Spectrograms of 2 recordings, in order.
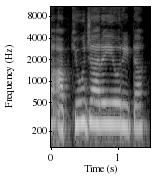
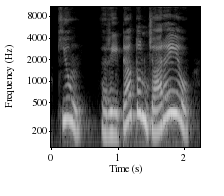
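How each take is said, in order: First: 'आप क्यों जा रही हो' in one level run; no break after 'क्यों', carry on to Rita; one continuous question. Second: 'क्यों', pause, then 'तुम जा रही हो' as its own question; split into two questions. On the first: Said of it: "दोनों का meaning थोड़ा different है". ('आप क्यों जा रही हो, रीटा' बिना रुके) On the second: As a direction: stop after 'क्यों', swing the tune up on 'जा रही हो'. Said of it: "दोनों का थोड़ा सा डिफरेंस अलग हो गया". ('क्यों' पर रुककर 'जा रही हो' अलग सवाल) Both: Shown as a demonstration.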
